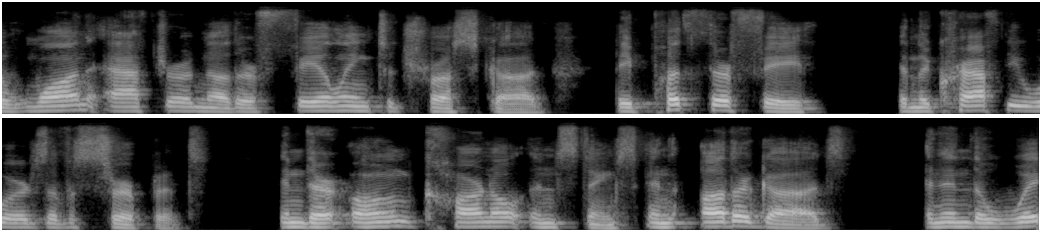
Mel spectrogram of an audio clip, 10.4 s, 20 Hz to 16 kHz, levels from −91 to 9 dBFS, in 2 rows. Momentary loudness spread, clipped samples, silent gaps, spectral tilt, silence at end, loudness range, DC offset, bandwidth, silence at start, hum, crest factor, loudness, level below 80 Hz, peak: 9 LU; under 0.1%; 4.34-4.48 s, 6.44-6.58 s, 9.64-9.80 s; -6 dB/octave; 0 s; 3 LU; under 0.1%; 12.5 kHz; 0 s; none; 18 dB; -23 LUFS; -56 dBFS; -6 dBFS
